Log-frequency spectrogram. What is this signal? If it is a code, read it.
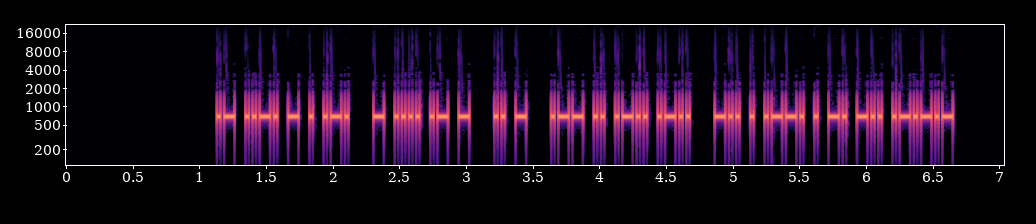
Morse code, heard as a keyed tone, about 44 wpm, 700 Hz. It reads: AFTER THAT IT WILL DEPEND.
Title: Sentences from Top 1300 Words 45wpm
